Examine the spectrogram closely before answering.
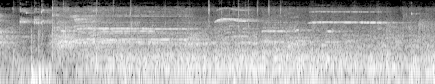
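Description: Young men shout and cheer together.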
